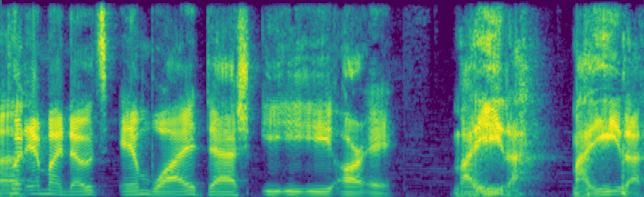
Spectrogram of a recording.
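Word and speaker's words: Mayra: to maira Bueno Silva I had been mispronouncing her name as as had most of the populace and saying Myra apologies apologies it is apparently maida Bueno Silva so put some respect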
